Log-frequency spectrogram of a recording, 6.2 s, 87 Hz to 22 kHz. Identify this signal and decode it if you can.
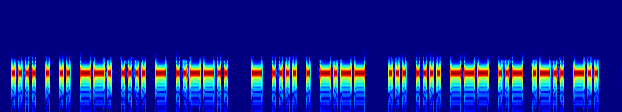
Morse code, heard as a keyed tone, about 34 wpm, 600 Hz. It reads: HEIGHT? THEY SHOULD
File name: the old man and the sea 2 35wpm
